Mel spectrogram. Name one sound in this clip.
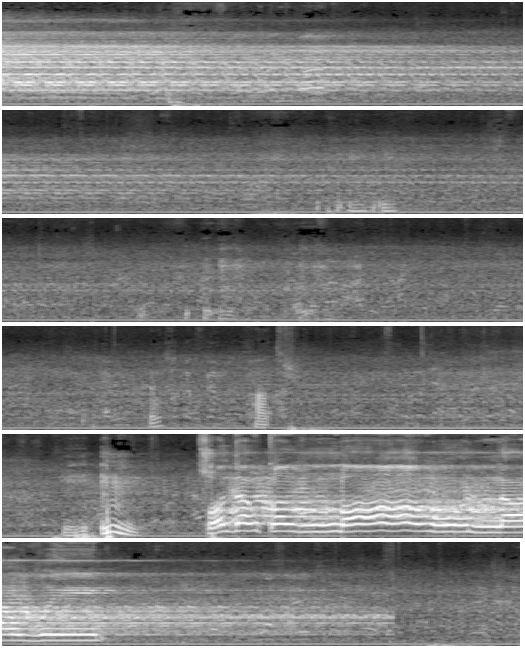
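A man chants in a long, melodic voice through a loudspeaker, echoing outdoors.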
